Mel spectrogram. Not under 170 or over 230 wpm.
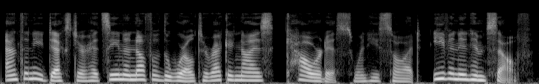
Yes: average, 200 wpm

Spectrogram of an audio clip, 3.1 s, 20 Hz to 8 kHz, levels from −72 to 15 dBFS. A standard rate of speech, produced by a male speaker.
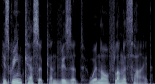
Yes: average, 175 wpm; male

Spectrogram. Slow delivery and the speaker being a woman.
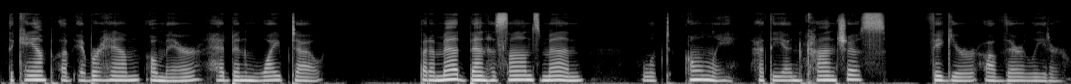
Yes: slow, 130 wpm; female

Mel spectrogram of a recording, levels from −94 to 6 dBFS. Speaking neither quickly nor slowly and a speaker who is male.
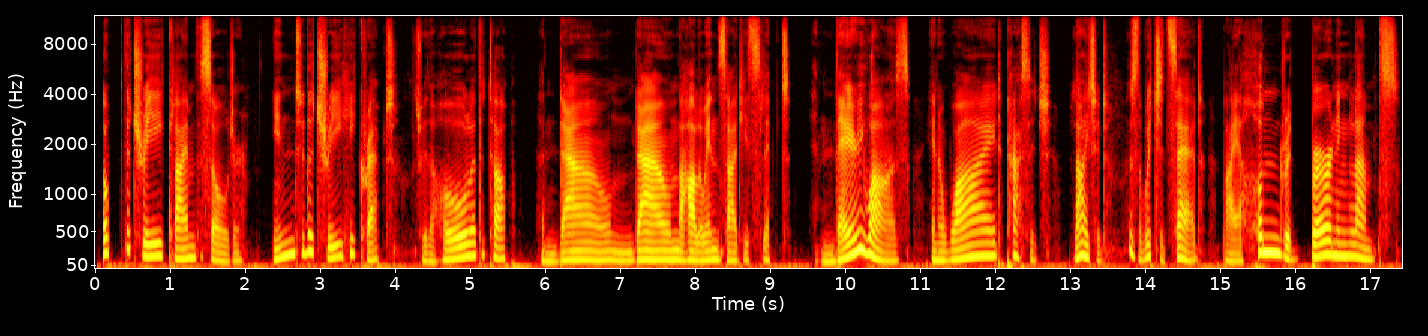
Yes: average, 150 wpm; male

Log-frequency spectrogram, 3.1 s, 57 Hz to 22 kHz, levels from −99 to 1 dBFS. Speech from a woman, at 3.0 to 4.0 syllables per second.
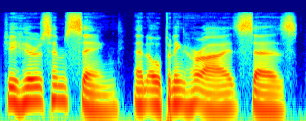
No: male; 3.9 syllables/s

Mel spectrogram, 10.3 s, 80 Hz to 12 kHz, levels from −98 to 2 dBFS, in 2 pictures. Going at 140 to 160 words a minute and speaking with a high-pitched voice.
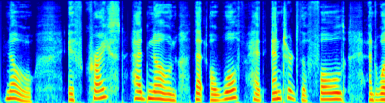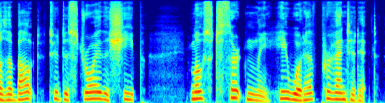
Yes: average, 150 wpm; high, 200 Hz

